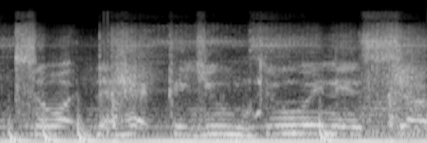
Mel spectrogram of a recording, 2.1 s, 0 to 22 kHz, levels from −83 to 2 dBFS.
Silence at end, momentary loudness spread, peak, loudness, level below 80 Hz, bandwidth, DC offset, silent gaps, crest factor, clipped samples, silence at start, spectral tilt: 0 s; 2 LU; -2 dBFS; -17 LUFS; -18 dBFS; 12 kHz; under 0.1%; none; 12 dB; under 0.1%; 0 s; -4 dB/octave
